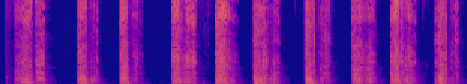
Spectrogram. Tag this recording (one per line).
freezer
household
ice
kitchen
knife
scrape
stab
